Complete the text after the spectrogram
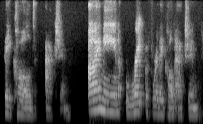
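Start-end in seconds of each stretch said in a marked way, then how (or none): none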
